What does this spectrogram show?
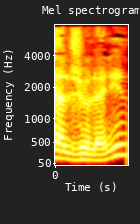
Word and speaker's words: Al-Joulani: Avant d'en arriver à Al-Joulani, je le prononce à la française. Exactement, c'est Al-Joulani, non, c'est comme ça.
